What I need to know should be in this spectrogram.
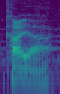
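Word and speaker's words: Kaja: Oh, okay, so the J is silent. Ka, yeah. The first part, ka, sounds like a car. And the second part, ya, kaya.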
